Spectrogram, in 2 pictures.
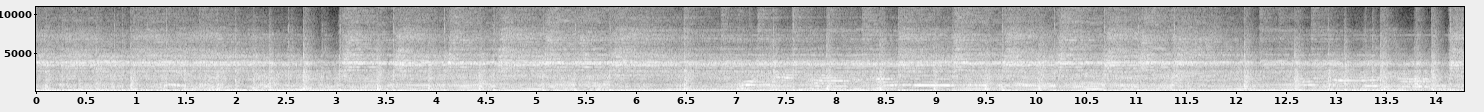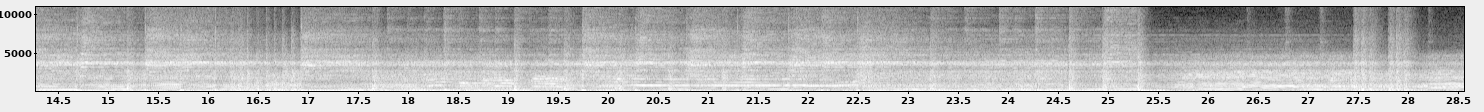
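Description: Metal band playing live: drum kit with crashing cymbals over electric guitars and bass. Near the end the drums drop out and the guitars carry on alone.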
